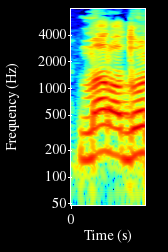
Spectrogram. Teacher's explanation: را اور ضاد دونوں پر پڑھے جائیں گے۔ یہاں پر تنوین کے بعد حروف اخفاء میں سے ایک حرف فا ہے، اخفاء حقیقی ہوگا۔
